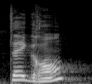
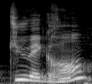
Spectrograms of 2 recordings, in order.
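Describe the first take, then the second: First: The pronoun is contracted into t'es. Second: The pronoun tu is said in full.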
